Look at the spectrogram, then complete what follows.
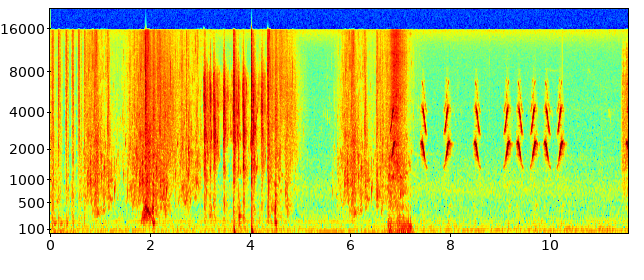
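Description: Cartoon sound effects: whooshing noise with two sharp knocks in the first half, then a quick run of about ten short squeaky chirps, each falling in pitch.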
